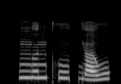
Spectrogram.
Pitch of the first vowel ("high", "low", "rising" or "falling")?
high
